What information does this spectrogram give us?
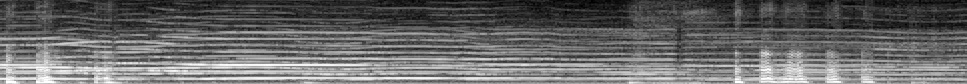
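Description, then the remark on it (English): A violin imitates the Doppler sweep of two police car sirens. Sustained, bright bowed tones waver and slide in pitch. They start loud, fade slightly, then swell again with rapid wobbling near the end, over a steady low hum. “Two police car Doppler effect, man.”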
